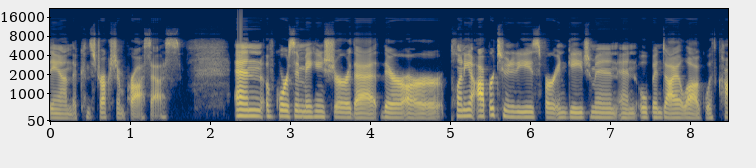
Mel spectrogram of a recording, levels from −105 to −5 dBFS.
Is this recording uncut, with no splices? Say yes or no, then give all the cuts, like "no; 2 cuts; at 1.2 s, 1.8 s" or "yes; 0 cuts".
yes; 0 cuts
